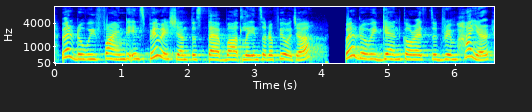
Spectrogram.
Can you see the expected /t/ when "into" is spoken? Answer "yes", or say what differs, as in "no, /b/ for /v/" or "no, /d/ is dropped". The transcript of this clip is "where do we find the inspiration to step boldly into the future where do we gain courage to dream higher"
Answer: no, /s/ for /t/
